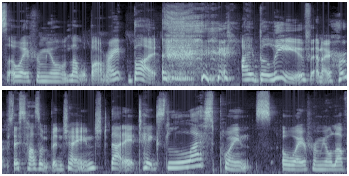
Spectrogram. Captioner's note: laughs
